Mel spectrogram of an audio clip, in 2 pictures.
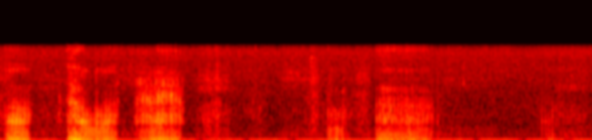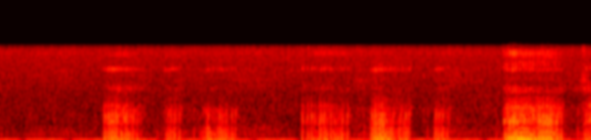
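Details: Shih Tzu dog growling when touched during a nap, likened to a lion; repeated low, rough growl bursts of about a second each, spaced irregularly, over a steady low electrical hum indoors.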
